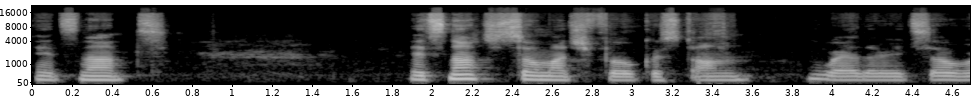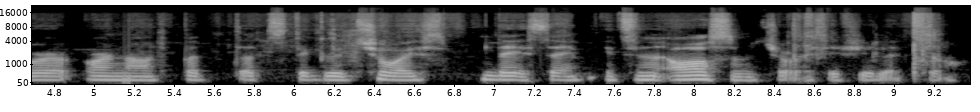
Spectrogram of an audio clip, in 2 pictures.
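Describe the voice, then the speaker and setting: A tarot card reader talking informally to listeners in a halting, rambling way, often stumbling over words. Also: medium pitch, little pitch movement, a little hiss or hum, low-quality recording.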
